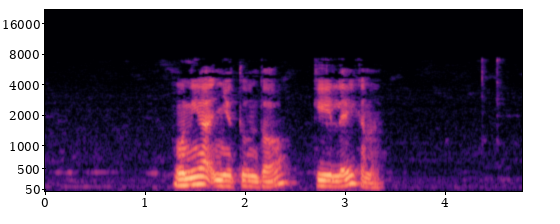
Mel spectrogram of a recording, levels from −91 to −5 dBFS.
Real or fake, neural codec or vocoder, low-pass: real; none; 7.2 kHz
